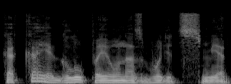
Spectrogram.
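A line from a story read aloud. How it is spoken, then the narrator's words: Low voice. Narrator (Russian): сказал вполголоса Арсению Амброджо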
